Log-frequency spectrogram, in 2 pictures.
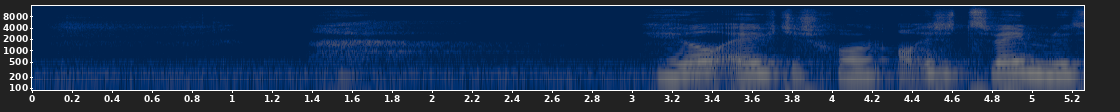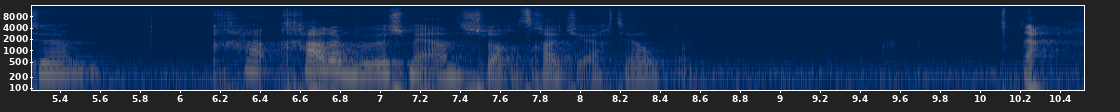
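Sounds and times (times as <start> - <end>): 
slow deep breath drawn in and let out: 0.0 - 2.7, 10.4 - 10.5
speech: 3.1 - 5.6, 6.3 - 8.6.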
